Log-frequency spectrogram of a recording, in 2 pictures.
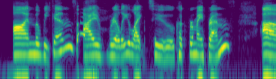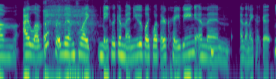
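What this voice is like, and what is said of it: Valley Girl voice. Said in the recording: “in a Valley Girl voice”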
